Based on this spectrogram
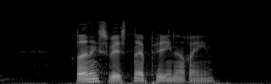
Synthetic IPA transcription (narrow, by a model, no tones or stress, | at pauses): ʁɛð̞ˠne̝ŋsʋesd̥n̩æɐpʰeːnəɒʁɛ̰ːn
